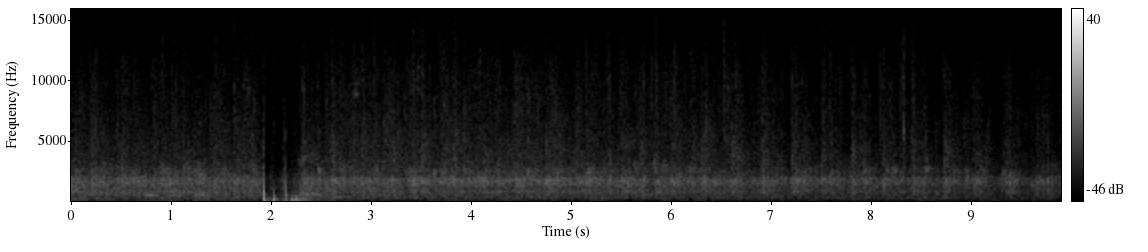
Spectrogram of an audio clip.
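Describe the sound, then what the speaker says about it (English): At a soccer trophy banquet, an audience gives sustained, steady applause for a special guest, a dense wash of clapping lasting several seconds after a few sharp opening claps. "A nice concluding round of applause to our evening for our special guest, Anson Dorrance."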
